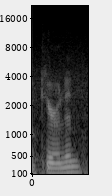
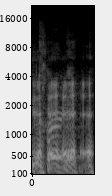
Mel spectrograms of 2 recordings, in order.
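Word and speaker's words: Kernen: heard of named Joe Kiernan. That's how the president pronounces my name, too. It's Kernan. It's Kernan. I say Kernan.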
